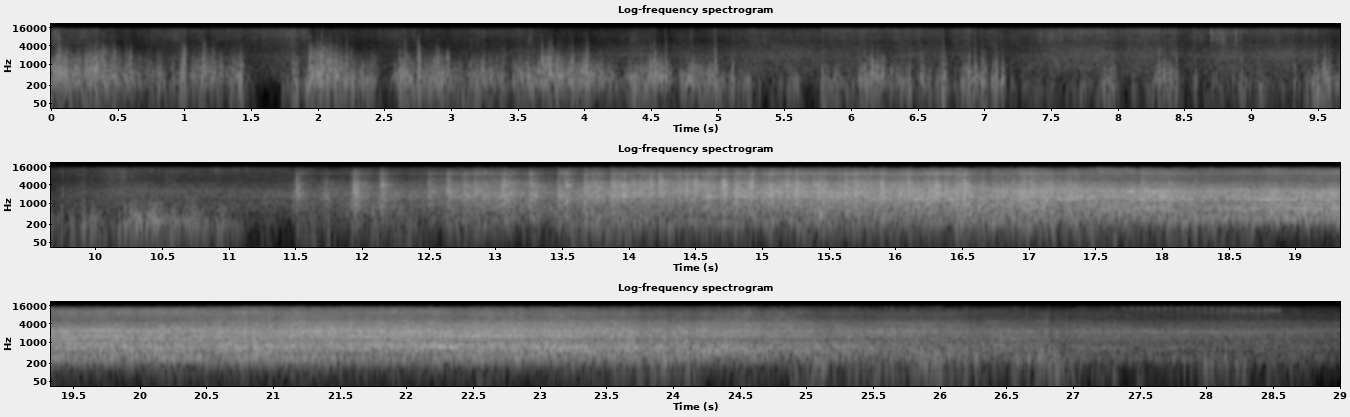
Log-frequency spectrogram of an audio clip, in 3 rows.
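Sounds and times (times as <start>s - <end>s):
rush of train wheels on rail: 0.0s - 29.0s
faint train whine: 9.3s - 29.0s
wheels clicking over rail joints: 10.9s - 19.3s.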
